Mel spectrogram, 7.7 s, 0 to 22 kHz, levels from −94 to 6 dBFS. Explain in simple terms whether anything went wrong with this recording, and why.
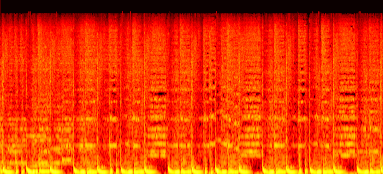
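A low buzz runs through the whole clip, at about 43 ticks per second. This is a filter restarted on every block. The filter forgets its state and restarts from silence each time, making a tiny click. That rate fits blocks of 1024 samples.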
